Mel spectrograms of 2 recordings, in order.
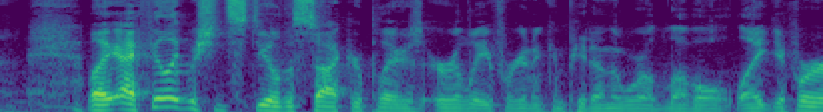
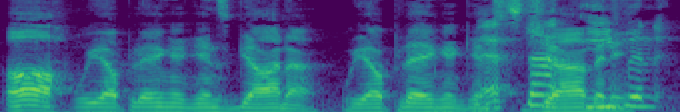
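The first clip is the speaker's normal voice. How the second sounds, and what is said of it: Put-on Caribbean or German accent. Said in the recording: “I'm actually using a Caribbean accent now. ... That's not even a Caribbean accent. ... Oh, no, that was more the German thing.”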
